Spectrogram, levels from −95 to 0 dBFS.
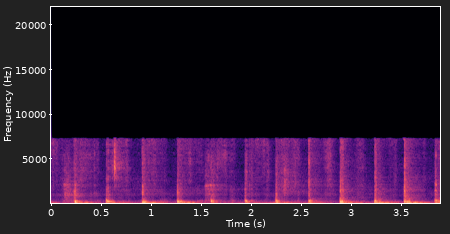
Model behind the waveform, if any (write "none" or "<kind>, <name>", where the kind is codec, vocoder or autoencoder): codec, SNAC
